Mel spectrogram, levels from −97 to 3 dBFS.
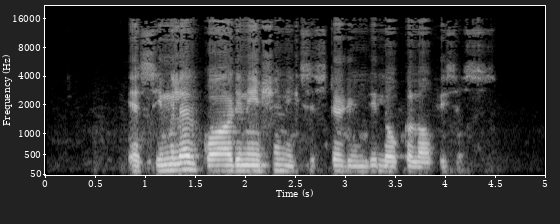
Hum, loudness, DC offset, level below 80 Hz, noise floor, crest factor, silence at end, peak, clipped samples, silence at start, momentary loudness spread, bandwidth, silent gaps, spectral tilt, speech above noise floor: none; -18 LUFS; under 0.1%; -56 dBFS; -66 dBFS; 18 dB; 0.6 s; -2 dBFS; under 0.1%; 0.85 s; 20 LU; 17 kHz; none; -6 dB/octave; 48 dB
